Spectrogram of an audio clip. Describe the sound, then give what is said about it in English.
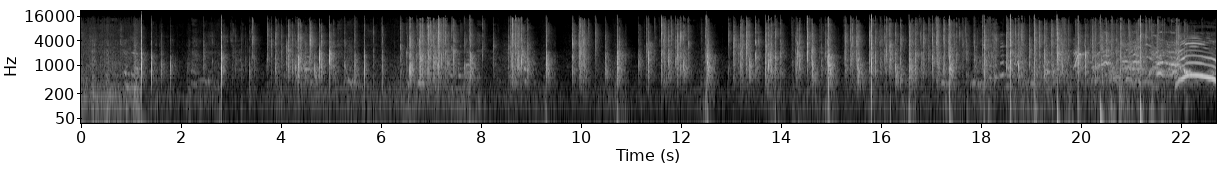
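Children clapping in a round of applause: many sharp hand claps come in uneven bursts, some loud and some softer, with voices and talk between the bursts. “Clap for yourself, clap for yourself. Now give yourself a round of applause.”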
